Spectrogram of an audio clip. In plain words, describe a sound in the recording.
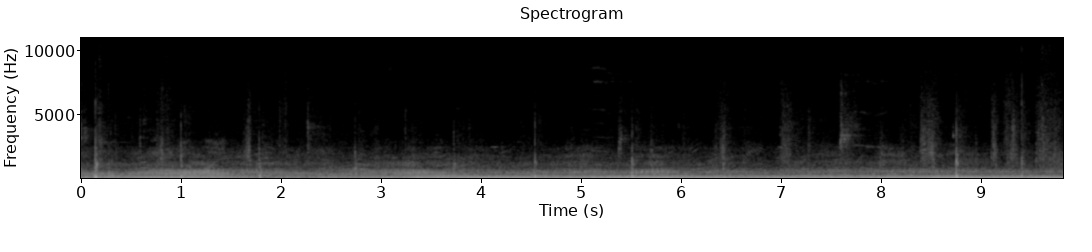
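A basketball bounces on hard pavement outdoors.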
